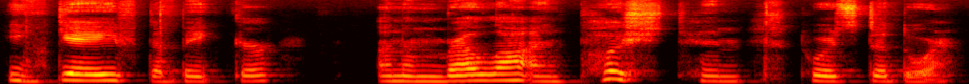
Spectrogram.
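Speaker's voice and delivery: ordinary delivery, nothing marked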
